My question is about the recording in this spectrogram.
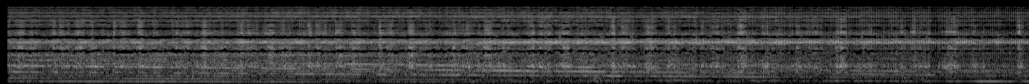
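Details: Wahoo Kickr trainer: a steady high-pitched whirr with bright tonal rings over a faint low hum that slowly drifts in pitch; owner asks whether this noise is normal, cause unexplained.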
